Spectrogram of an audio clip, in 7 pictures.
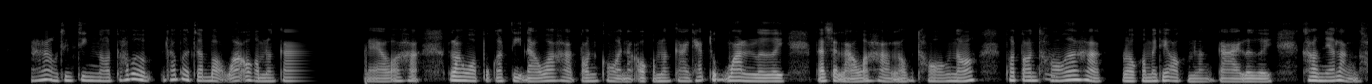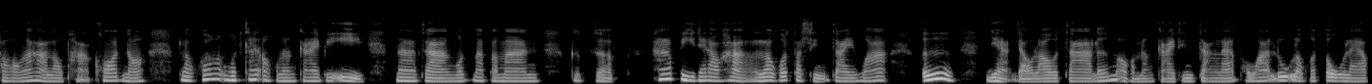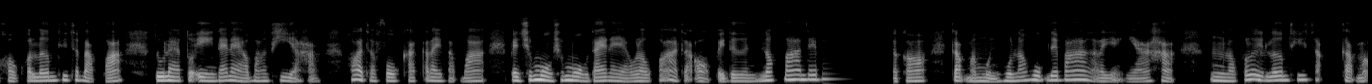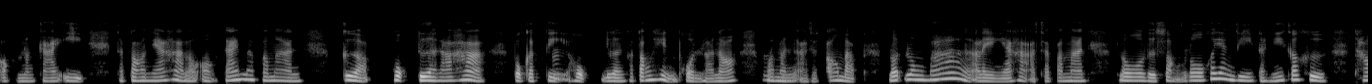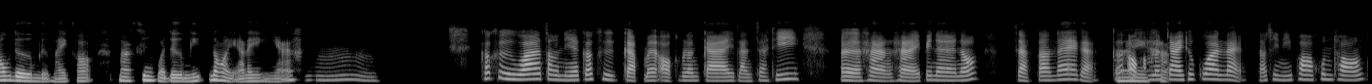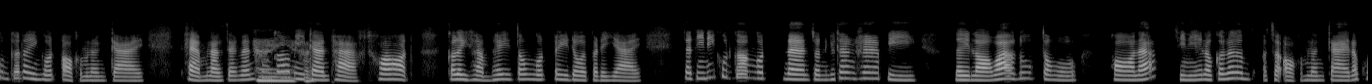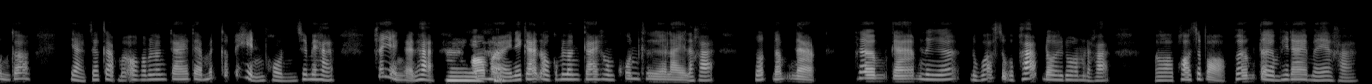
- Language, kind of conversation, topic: Thai, advice, ทำไมฉันออกกำลังกายแล้วไม่เห็นผลจนรู้สึกท้อแท้?
- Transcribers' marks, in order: distorted speech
